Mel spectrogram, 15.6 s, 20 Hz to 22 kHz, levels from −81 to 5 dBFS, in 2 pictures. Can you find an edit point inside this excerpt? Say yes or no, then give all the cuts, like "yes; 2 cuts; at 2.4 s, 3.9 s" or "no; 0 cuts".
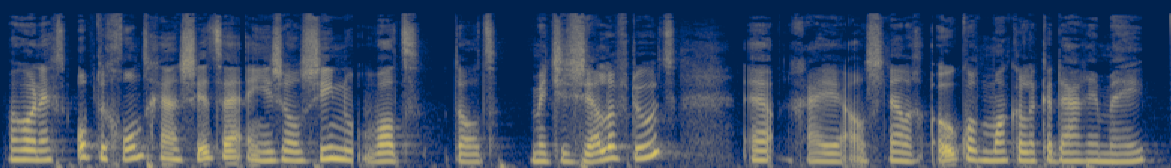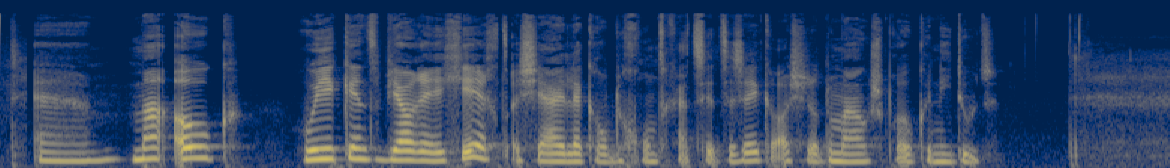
yes; 3 cuts; at 2.3 s, 5.1 s, 8.0 s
